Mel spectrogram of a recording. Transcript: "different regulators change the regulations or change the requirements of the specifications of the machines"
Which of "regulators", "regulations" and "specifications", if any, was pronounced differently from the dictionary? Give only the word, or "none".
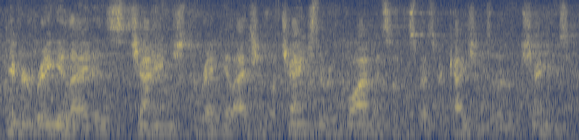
none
